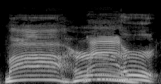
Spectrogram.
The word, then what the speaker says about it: Maher: And Mayer He gets on Maher. What do they say his name again? – Maher.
